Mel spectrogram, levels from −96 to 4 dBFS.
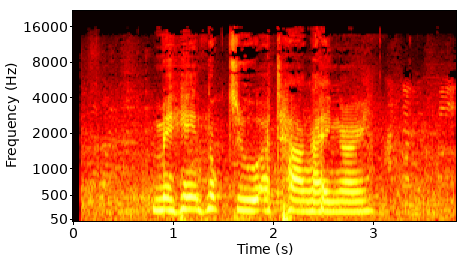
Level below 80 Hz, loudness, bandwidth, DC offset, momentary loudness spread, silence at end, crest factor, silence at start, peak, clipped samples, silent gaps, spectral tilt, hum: -30 dBFS; -12 LUFS; 15.5 kHz; under 0.1%; 18 LU; 0 s; 14 dB; 0.05 s; 0 dBFS; under 0.1%; none; -6 dB/octave; none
